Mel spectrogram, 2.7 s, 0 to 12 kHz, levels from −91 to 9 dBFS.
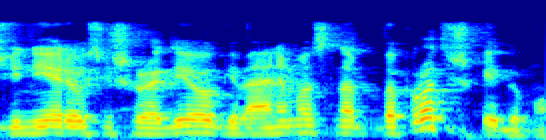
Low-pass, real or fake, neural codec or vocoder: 7.2 kHz; real; none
